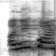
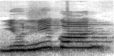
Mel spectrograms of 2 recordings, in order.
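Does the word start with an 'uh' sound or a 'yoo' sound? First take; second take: uh; yoo. First: The word starts with an 'uh' sound. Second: The word starts with a 'yoo' sound. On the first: The speaker calls it wrong. "अनिकॉर्न नाही म्हणत आपण" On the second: The speaker calls it right. "य सारखा करतोय"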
